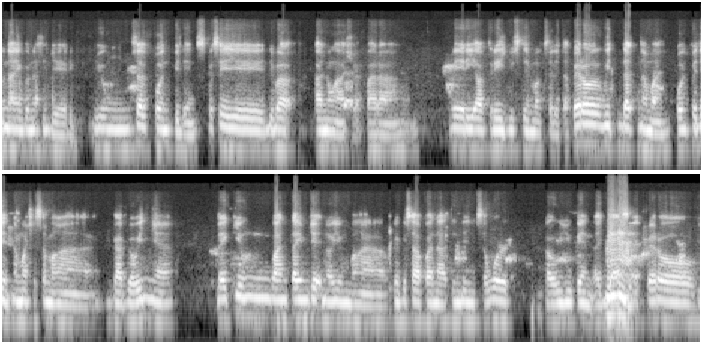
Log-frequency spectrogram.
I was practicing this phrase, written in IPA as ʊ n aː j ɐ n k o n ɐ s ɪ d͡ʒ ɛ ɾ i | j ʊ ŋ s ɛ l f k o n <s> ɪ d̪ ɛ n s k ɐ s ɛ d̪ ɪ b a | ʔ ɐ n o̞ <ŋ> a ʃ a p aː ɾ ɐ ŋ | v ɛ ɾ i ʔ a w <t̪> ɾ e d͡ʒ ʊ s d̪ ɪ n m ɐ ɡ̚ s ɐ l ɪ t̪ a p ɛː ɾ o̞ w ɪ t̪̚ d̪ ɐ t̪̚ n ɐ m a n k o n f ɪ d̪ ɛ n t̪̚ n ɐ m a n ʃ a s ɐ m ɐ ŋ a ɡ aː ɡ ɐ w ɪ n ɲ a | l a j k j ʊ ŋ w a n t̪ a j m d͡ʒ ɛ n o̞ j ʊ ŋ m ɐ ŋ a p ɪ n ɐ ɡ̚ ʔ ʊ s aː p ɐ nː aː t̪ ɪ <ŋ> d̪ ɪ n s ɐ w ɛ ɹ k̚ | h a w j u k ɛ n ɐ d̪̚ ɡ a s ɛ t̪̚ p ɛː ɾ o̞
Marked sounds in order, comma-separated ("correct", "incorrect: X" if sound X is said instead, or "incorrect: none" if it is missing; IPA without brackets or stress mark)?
incorrect: f, correct, correct, incorrect: n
